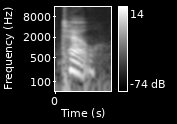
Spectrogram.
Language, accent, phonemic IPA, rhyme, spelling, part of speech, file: English, US, /tɛl/, -ɛl, tell, verb / noun, En-us-tell.ogg
- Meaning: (verb) Mental senses related to determining, reckoning, or perceiving: To determine the number, amount, or value of [something]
